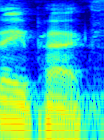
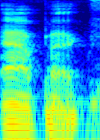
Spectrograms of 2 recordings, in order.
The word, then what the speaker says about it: apex: the sprinter trueno trueno GT epochs or apex its apex not a pecks I'm sorry but how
